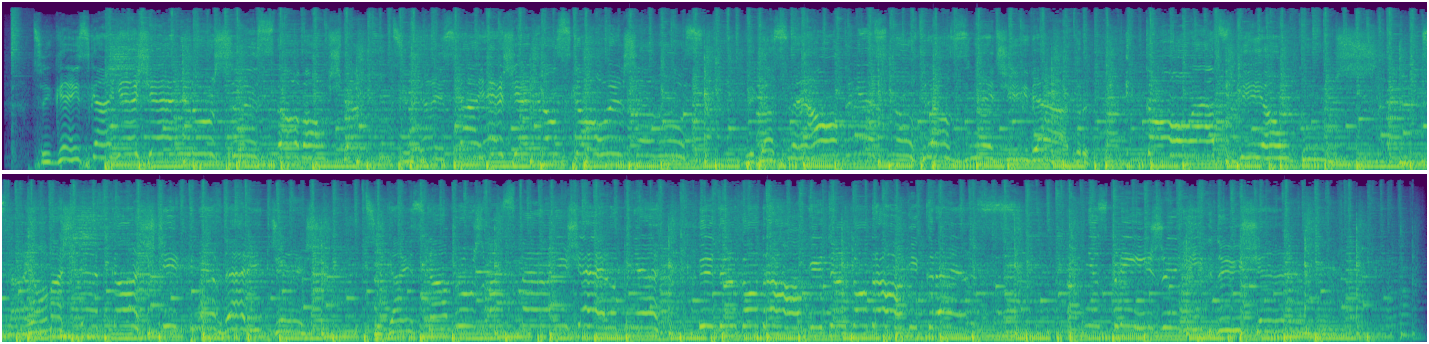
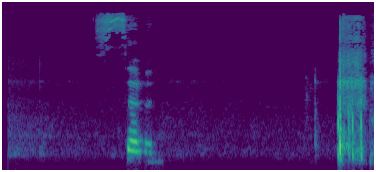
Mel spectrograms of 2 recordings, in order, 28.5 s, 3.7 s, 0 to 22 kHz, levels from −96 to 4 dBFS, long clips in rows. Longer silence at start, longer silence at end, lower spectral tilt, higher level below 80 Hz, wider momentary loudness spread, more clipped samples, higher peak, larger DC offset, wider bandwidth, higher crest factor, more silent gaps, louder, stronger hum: second, 0.1 s vs 0.95 s; about the same, 0.05 s vs 0 s; first, -4.5 dB/octave vs -1 dB/octave; first, -24 dBFS vs under -90 dBFS; second, 3 LU vs 15 LU; neither; first, 0 dBFS vs -4 dBFS; neither; first, 19.5 kHz vs 16.5 kHz; second, 12 dB vs 30 dB; neither; first, -13 LUFS vs -30 LUFS; neither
